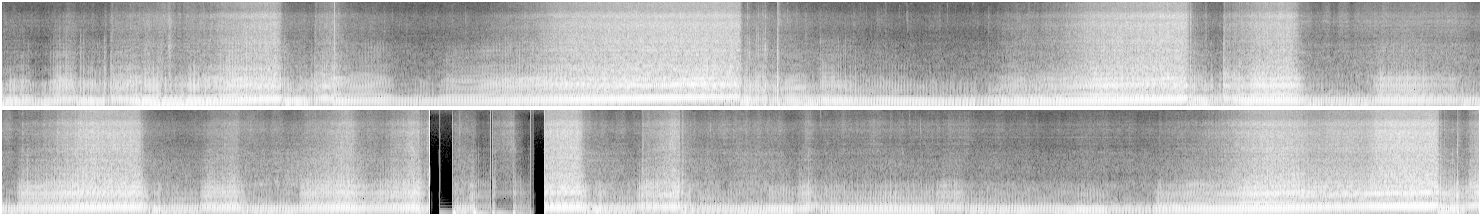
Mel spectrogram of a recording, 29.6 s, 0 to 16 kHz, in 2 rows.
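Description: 2006 Subaru WRX STI's turbocharged flat-four, heard from inside the cabin, revving hard and falling back again and again as the car is driven flat out through an autocross course on a TurboXS turboback exhaust. The sound cuts out for an instant twice, a little past two-thirds of the way through.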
